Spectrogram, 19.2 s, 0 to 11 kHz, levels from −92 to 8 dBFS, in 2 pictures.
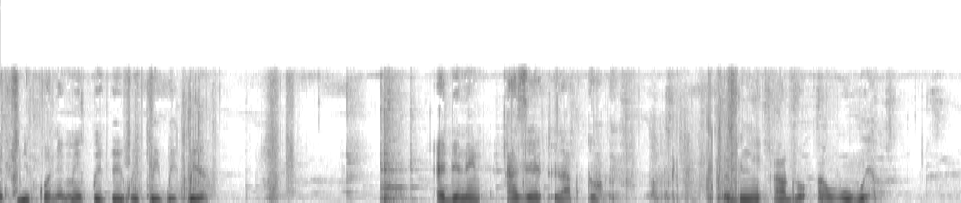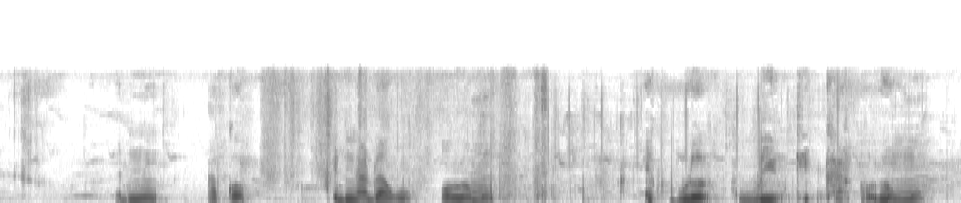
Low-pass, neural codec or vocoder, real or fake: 7.2 kHz; none; real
